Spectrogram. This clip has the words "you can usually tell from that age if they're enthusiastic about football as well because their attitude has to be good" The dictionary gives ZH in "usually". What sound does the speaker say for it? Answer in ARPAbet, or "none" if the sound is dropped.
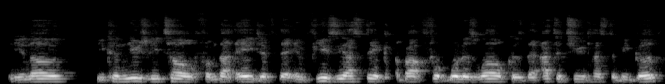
ZH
